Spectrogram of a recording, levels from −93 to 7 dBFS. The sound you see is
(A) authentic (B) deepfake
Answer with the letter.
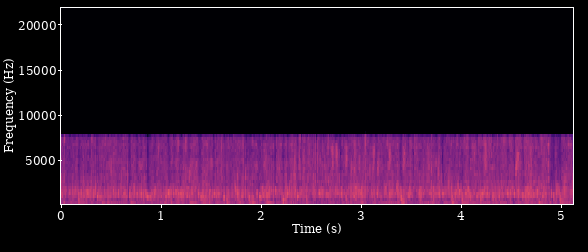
A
